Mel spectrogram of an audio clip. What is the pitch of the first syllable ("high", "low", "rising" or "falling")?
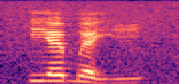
high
